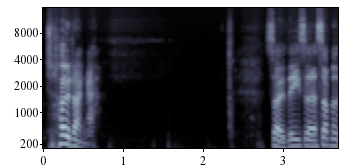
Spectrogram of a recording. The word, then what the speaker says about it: Tauranga: place names such as saying towel ronga instead of Tauranga so these are some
